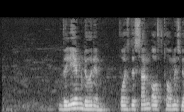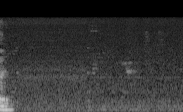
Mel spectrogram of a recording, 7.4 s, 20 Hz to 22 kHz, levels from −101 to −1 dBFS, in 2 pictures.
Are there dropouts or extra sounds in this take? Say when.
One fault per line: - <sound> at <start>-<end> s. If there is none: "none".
none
